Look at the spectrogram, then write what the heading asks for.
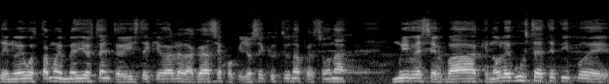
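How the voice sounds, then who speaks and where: A man at a very fast pace, fairly high in pitch for a man, with fairly even intonation. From Chocó, Colombia. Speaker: interviewer. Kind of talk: interview. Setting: interviewee's home.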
